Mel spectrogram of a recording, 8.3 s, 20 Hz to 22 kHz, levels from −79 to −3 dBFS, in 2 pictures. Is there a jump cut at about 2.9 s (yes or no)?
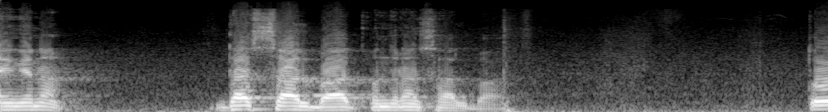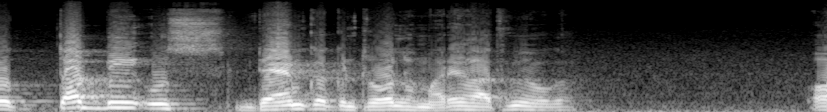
no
